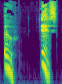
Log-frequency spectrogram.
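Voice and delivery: high, choked little reply. A narrator's reading. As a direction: hold back tears as you answer. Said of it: "said Hermione in a choked voice".

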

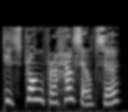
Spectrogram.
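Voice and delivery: high, squeaky house-elf voice; earnest little elf, pitched very high; Dobby. A narrator's reading. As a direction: correct him politely in a tiny elf voice. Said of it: "Dobby shook his head".

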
